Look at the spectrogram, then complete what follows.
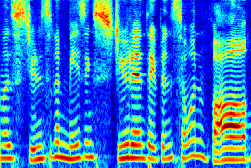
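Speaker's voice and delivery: usual speaking voice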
